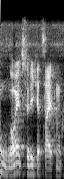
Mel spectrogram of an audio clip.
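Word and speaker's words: Neue Zürcher Zeitung: По-перше, як правильно вимовляється назва її? – Ну, «Ноє Цюрхер Цайтунг», або скорочено «НЦЦ».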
